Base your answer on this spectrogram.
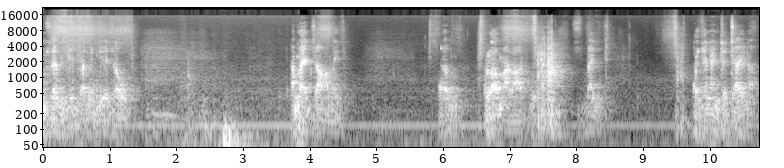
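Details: Woman with a total laryngectomy speaking through a voice device/valve; alaryngeal speech after total laryngectomy.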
